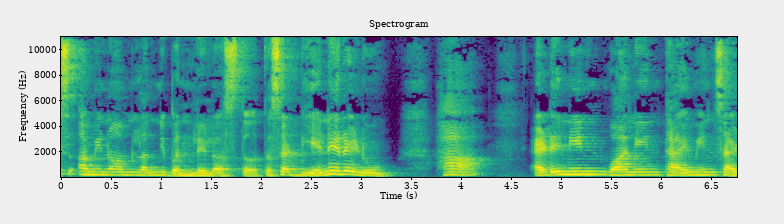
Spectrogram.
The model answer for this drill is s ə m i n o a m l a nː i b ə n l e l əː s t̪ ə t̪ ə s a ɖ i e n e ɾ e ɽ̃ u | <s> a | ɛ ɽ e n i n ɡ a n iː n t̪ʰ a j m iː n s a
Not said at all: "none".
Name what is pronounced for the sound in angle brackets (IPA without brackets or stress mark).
h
